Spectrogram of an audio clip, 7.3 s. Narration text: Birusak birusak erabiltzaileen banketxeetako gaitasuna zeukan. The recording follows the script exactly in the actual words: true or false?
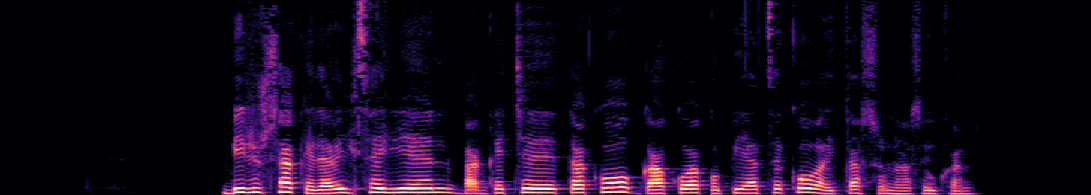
false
